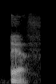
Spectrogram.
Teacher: by pressing the upper teeth against the lower lip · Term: the F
